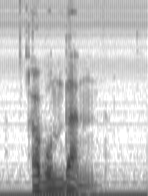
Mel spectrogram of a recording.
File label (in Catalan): "abundant", Catalan; plentiful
